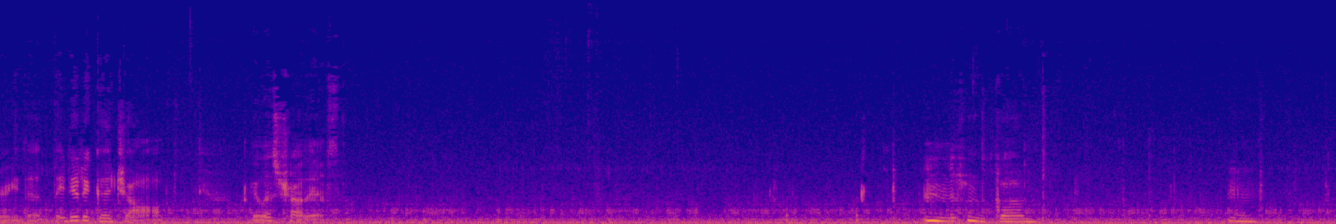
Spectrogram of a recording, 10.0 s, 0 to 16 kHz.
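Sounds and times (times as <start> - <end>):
car cabin hum: 0.0 - 10.0
chewing mouth sounds: 5.7 - 6.9.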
